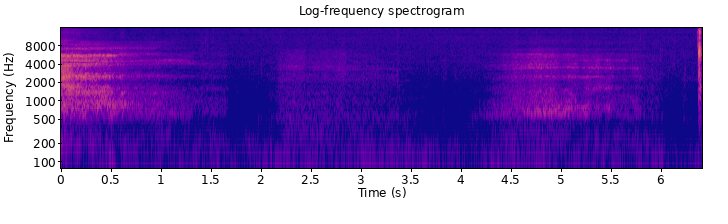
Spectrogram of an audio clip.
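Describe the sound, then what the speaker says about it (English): Slow, audible Ujjayi breathing during a vinyasa yoga flow: three soft, airy breaths with pauses between them, quiet and close, with no talking. "Continue your Ujjayi breathing."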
